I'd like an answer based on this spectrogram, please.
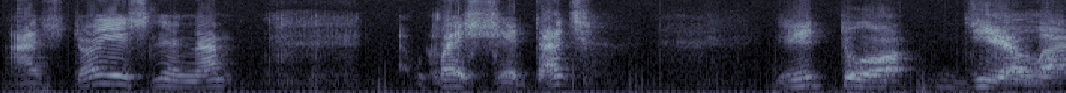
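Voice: mid-range voice, animated, very slow, pushed and bright, slight background noise, heavily acted. A performer playing a greedy, fawning rich mole crony in a classic cartoon, droning theatrically. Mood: fawning, smug. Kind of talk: classic Soviet cartoon voice acting. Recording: old cartoon soundtrack, faint music.

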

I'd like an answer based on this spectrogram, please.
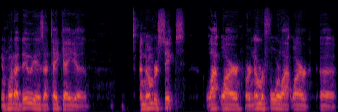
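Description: A man's voice: mid-range voice, steady tone, measured pace. A young man, giving a casual fishing talk over a webcam with many "uh" fillers. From Southwest Virginia. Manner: plain-spoken, many "uh" fillers. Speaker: fishing presenter. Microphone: webcam on video call.

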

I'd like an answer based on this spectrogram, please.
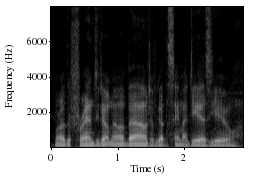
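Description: Male actor as fantasy mercenary, deep voice, wry, teasing, laid-back, pragmatic, protective, intimate roleplay delivery to the listener. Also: fairly even intonation, fast, no room sound, lightly acted. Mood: reassuring.

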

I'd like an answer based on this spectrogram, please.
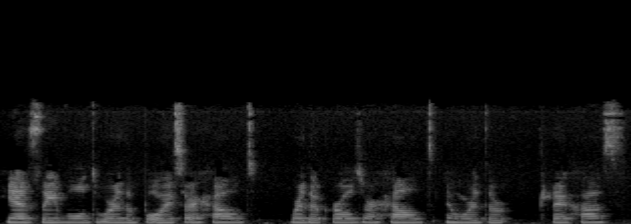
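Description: Flat-voiced woman reading testimony aloud. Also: medium pitch. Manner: steady, measured reading from paper. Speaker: reader of a legal declaration. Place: indoor room with dark curtain, seated at table.

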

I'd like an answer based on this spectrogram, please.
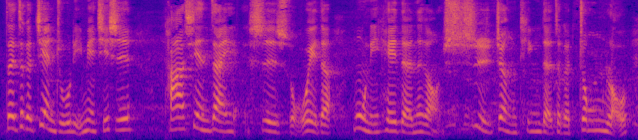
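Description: A middle-aged woman, describing food and sights in a measured, enthusiastic travel voice-over. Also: medium pitch, lively intonation, a little mellow. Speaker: travel vlog co-host. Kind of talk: casual travel commentary voice-over.

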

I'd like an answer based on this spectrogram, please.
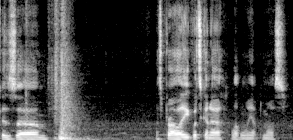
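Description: A man's voice: medium pitch, steady tone, moderate pace, warm tone, slight background noise. A young man streaming a game from his home room, chatting casually with plenty of fillers and restarts. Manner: rambling, many fillers and restarts. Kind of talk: casual chat while gaming.

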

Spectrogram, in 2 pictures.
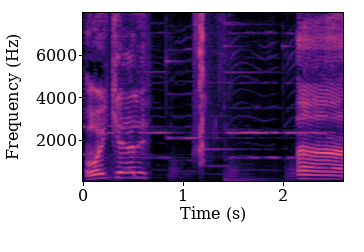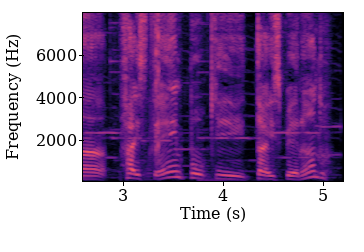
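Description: A woman's voice: fairly low pitch, slow, music in the background. A woman with a Brazilian accent voicing an impatient, grumbling teenage boy in a cartoon fan dub. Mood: awkward.

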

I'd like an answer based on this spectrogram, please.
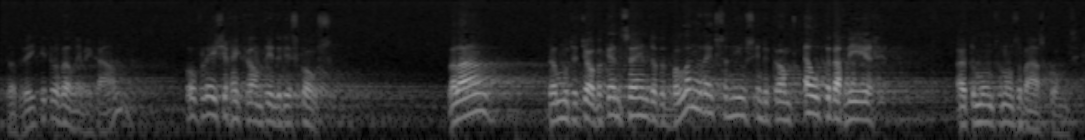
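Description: A man's voice: mid-range voice, lively intonation, moderate pace, pauses often, warm tone, lightly acted. Man acting a pompous office boss in echoey room. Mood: pompous, stern. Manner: pompous, lecturing. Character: bossy, self-important office manager, grumpy and pedantic. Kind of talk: radio play monologue. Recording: roomy, reverberant, distant from the mic.

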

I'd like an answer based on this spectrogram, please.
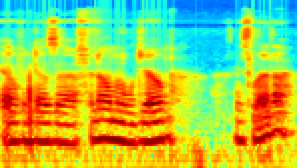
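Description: A man reviewing a product hands-on, speaking casually in short, halting, appreciative remarks, recorded on a phone camera. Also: on the low side, fairly even intonation, mellow. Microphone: phone camera mic. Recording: clear background noise, phone-camera recording.

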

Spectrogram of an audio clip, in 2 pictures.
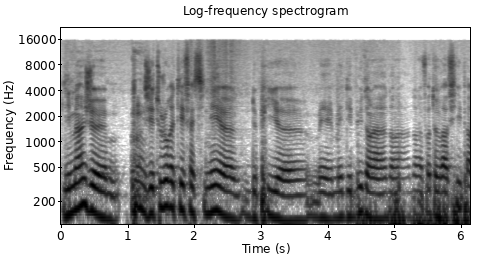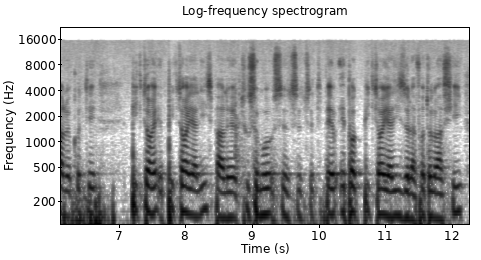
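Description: Older guy in his 60s, very dark low-lit voice, keeps searching for words, handheld mic in a small room, thoughtful q&a answers. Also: steady tone, a little hiss or hum, rough recording. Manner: halting, searching for words, gesturing. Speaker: guest cinematographer. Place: small indoor screening room in a shop. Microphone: handheld mic, standing.

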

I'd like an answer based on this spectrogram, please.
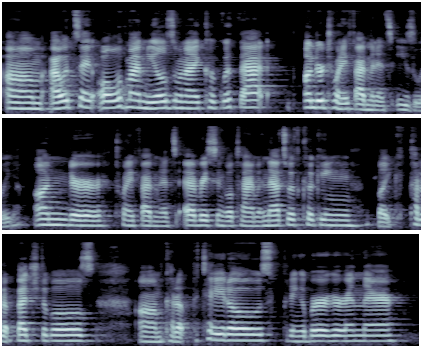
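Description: A woman's voice: mid-range voice, steady tone, fairly quick. A woman in her thirties giving informal advice to camera as a coach, conversational and thinking aloud as she goes. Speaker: fitness and nutrition coach. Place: indoors, small room at home, seated at a table.

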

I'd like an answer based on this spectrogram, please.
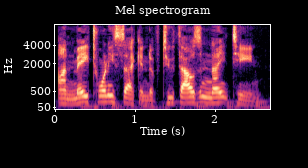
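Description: A man narrating a true-crime case in a steady, matter-of-fact way. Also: fairly high pitch, normal speed, faint music behind.

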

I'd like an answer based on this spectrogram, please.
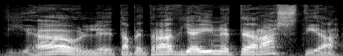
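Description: An actor playing an excitable seducer thief in a radio comedy, exclaiming theatrically. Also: male voice, on the high side, gravelly. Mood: excited.

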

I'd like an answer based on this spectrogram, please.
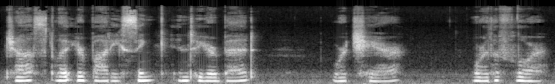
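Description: Breathy whispering woman, very slow and soothing. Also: on the low side, level tone. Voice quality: stuffy-nosed. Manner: soothing, gentle, unhurried. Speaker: guided visualization narrator. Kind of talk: whispered ASMR guided relaxation.

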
